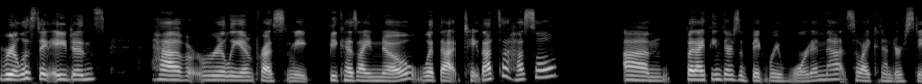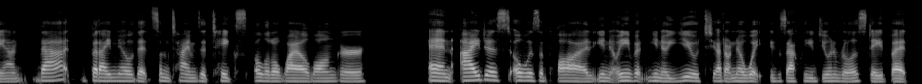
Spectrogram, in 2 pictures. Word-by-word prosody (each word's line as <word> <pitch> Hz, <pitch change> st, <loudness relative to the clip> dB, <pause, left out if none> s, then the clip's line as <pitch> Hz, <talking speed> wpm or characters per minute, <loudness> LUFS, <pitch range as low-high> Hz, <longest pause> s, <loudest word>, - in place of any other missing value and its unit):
real 230 Hz, 0 st, +9 dB
estate 260 Hz, -3 st, +3 dB
agents 230 Hz, +3 st, +2 dB, 0.5 s
have 210 Hz, -3 st, +6 dB
really 200 Hz, -2 st, +1 dB
impressed 175 Hz, -3 st, +2 dB
me 150 Hz, -3 st, -3 dB, 0.2 s
because 195 Hz, -2 st, +1 dB
I 180 Hz, -1 st, +4 dB
know 175 Hz, +6 st, +3 dB
what 190 Hz, -6 st, 0 dB
that -, -, +4 dB
take -, -, -5 dB
that's -, -, +3 dB
a 390 Hz, -, +1 dB
hustle, 330 Hz, -, 0 dB, 0.6 s
um, 195 Hz, -4 st, +3 dB, 0.2 s
but 220 Hz, -1 st, +9 dB
I 215 Hz, -, +8 dB
think 235 Hz, +1 st, -4 dB
there's 225 Hz, -2 st, -1 dB
a -, -, -2 dB
big 175 Hz, 0 st, -3 dB
reward 155 Hz, -1 st, -5 dB
in 195 Hz, +3 st, -4 dB
that, 235 Hz, +2 st, -3 dB
so 185 Hz, -, -4 dB
I 165 Hz, -, +1 dB
can 170 Hz, -, -12 dB
understand 145 Hz, -2 st, -6 dB
that. 175 Hz, 0 st, -1 dB, 0.2 s
But 180 Hz, -1 st, +3 dB
I 165 Hz, -, +1 dB
know 160 Hz, 0 st, -4 dB
that 155 Hz, -, -3 dB
sometimes 160 Hz, -2 st, -5 dB
it 150 Hz, -, -5 dB
takes 165 Hz, -3 st, -5 dB
a 165 Hz, -, -1 dB
little 150 Hz, -2 st, -2 dB
while 145 Hz, -1 st, +2 dB
longer. 145 Hz, 0 st, -3 dB, 0.6 s
And 175 Hz, -3 st, +2 dB
I 185 Hz, +2 st, +5 dB
just 200 Hz, -4 st, -2 dB
always 180 Hz, -2 st, -1 dB
applaud, 150 Hz, -4 st, -1 dB
you 160 Hz, 0 st, -4 dB
know, 150 Hz, -, -6 dB
even 175 Hz, 0 st, -2 dB
you 170 Hz, -, -4 dB
know, 145 Hz, -, -3 dB
you 160 Hz, +3 st, -3 dB
t 155 Hz, -, -8 dB
I -, -, +4 dB
don't 140 Hz, 0 st, -3 dB
know 150 Hz, -, -2 dB
what 150 Hz, 0 st, -2 dB
exactly 150 Hz, 0 st, -3 dB
you 145 Hz, -, -6 dB
do 150 Hz, +1 st, -6 dB
in 155 Hz, -, -6 dB
real 140 Hz, -1 st, -3 dB
estate, 140 Hz, -2 st, -4 dB
but 140 Hz, -, +3 dB
170 Hz, 210 wpm, -24 LUFS, 150-200 Hz, 0.6 s, real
